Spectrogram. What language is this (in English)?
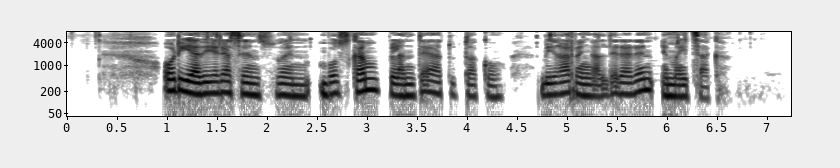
Basque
